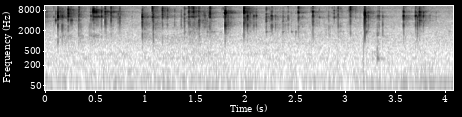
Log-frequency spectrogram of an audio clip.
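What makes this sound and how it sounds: Fingertips with long painted nails handle a gold-tone metal necklace on a linked chain, set with oval faceted dark blue stones in gold-tone metal bezels. A quick run of light, bright clinks and ticks comes as the pieces touch, each very short with almost no ring, over a faint low hum.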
